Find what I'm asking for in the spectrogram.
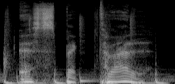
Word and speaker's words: Espectral: On top of this, Ken Zhu with Espectral, Espectral, that's how you say it, on Deep Clicks from Spain.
